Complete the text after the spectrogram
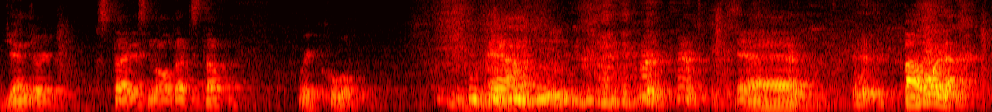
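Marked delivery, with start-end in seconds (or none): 3.7-5.5 laughing up high. Real, not acted. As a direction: break into a laugh. Laughs about gender studies joke.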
